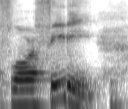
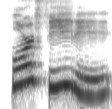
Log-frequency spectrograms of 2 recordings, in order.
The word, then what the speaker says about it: Floraffiti: they just bring to life this concept of Flora feedy I want to just I should have said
